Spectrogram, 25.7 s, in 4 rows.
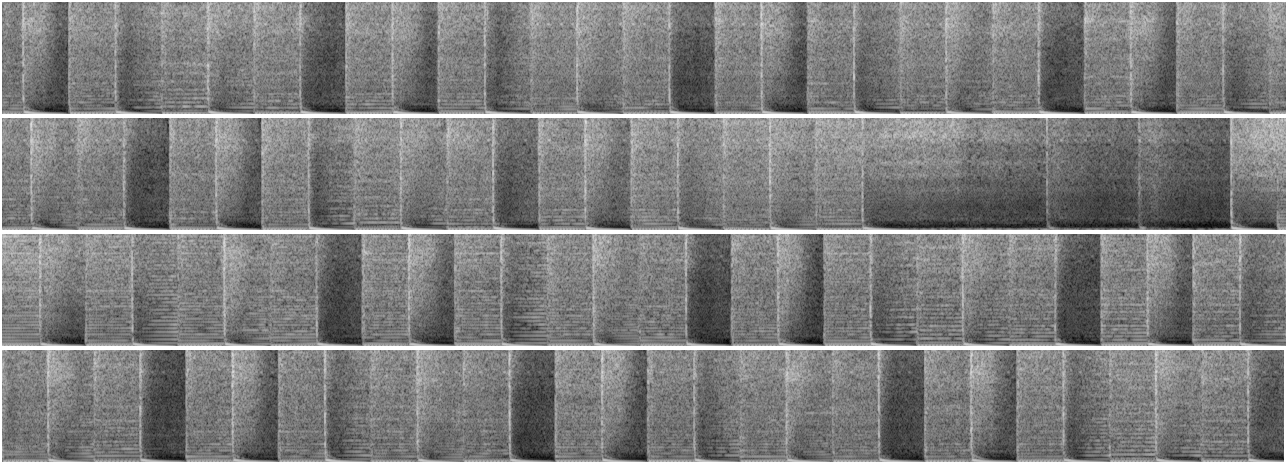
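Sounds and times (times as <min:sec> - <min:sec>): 
electric surge bass: 0:00.0 - 0:25.6.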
